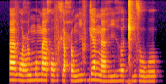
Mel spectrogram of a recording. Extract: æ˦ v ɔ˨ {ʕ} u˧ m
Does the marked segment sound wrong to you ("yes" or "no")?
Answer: no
